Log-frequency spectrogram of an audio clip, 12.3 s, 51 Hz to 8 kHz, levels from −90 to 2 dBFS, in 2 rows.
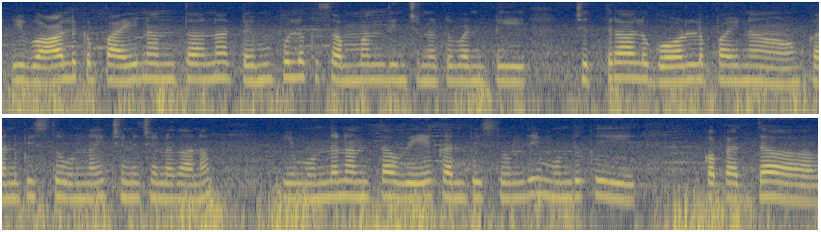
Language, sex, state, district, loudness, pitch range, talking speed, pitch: Telugu, female, Karnataka, Bellary, -20 LUFS, 220-240 Hz, 110 wpm, 230 Hz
